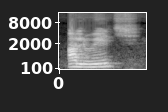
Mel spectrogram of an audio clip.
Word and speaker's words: always: Always, Always, always. Okay, always, always. always. Z towards the end.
